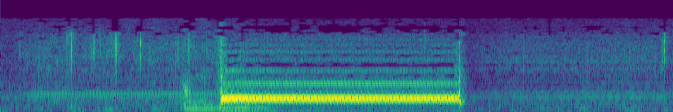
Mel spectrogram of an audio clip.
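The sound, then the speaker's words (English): An international telephone ringing tone, a Yugoslavian or Romanian ring, comes down the line as one long, steady buzzing tone lasting about two seconds, with quiet line clicks before it and faint line noise after. “Sounds like a Yugoslavian ring. I've never dialed Yugoslavia, have you? Check that, Romanian.”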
